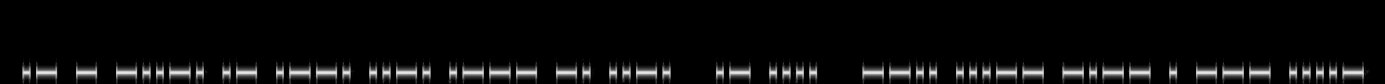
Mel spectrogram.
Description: Morse code, heard as a keyed tone, about 18 wpm, 550 Hz. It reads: AT/APFJNF AH Z3YEO4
